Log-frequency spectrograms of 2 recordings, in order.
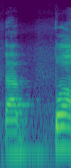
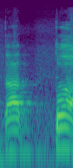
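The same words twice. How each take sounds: No difference in how they are said.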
